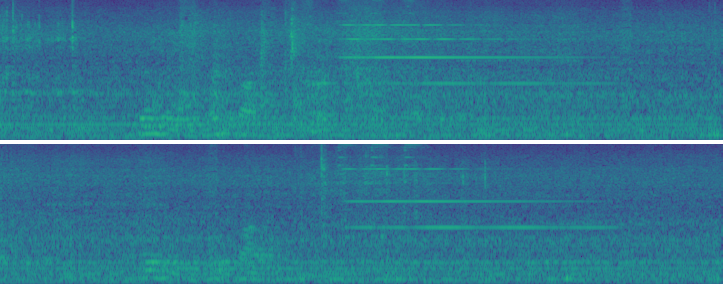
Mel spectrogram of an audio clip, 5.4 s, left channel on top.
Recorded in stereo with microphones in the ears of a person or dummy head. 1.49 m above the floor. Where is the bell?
10° left (ahead or behind), 4.5 m.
